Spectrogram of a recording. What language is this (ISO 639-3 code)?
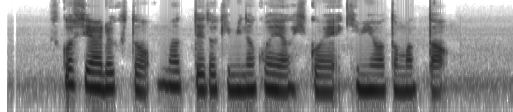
jpn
